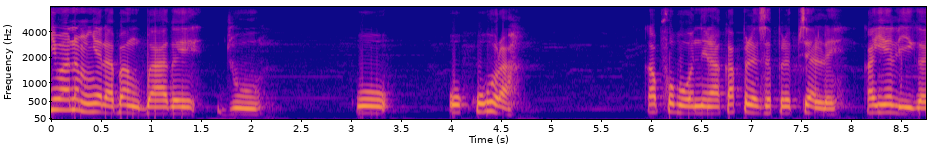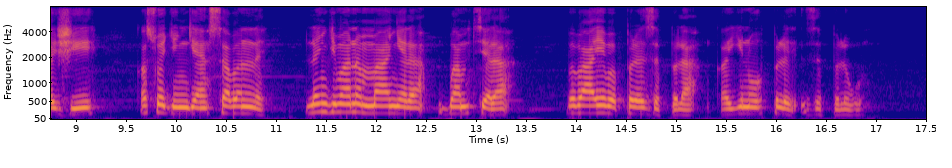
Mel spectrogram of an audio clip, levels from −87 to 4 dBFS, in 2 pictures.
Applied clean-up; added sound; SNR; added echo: none; none; none; none.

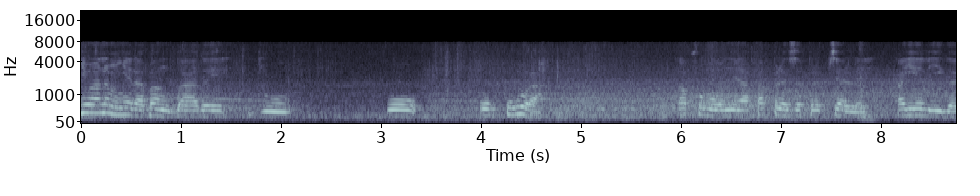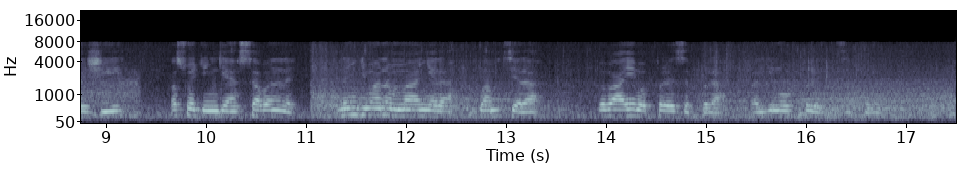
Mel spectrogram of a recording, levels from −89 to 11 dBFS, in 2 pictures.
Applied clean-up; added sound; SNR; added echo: none; Wind / Rain; 10 dB; reverberation time 0.2 s.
